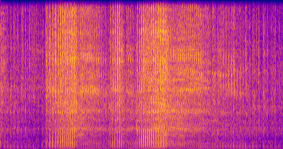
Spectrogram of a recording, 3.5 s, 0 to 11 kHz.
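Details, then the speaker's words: 2006 Yamaha Grizzly 660 ATV with about 3,500 miles that smokes heavily yet starts easily, revved in surges with a loose metallic clatter. A CV axle has popped out of place, hopefully just a bad clip or the CV shaft, not the differential. "So I can't drive this around too much because we do have a CV axle that has popped out of place here. So I don't know what's going on in there. Hopefully it's just the CV shaft, maybe a bad clip or something."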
